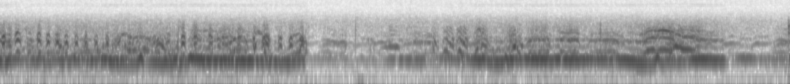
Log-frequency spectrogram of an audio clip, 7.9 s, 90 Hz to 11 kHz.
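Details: Greater prairie-chickens on spring booming ground, Benton County, Missouri, 1948 recording: steady low hooting boom drone under overlapping whooping and cackling notes sliding up and down, brief lull midway.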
